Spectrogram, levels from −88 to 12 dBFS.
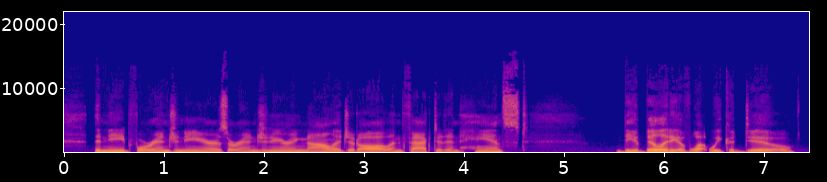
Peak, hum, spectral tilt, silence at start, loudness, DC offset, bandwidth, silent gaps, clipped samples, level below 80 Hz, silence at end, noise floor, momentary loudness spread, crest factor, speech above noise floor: -2 dBFS; none; -7 dB/octave; 0.3 s; -21 LUFS; under 0.1%; 10.5 kHz; none; under 0.1%; -54 dBFS; 0.15 s; -64 dBFS; 11 LU; 18 dB; 44 dB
